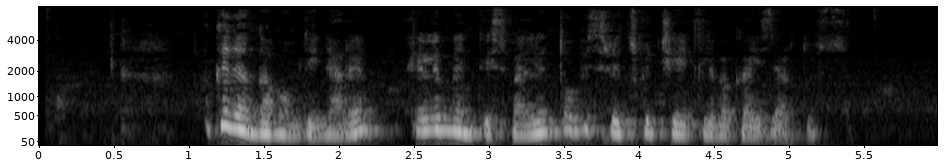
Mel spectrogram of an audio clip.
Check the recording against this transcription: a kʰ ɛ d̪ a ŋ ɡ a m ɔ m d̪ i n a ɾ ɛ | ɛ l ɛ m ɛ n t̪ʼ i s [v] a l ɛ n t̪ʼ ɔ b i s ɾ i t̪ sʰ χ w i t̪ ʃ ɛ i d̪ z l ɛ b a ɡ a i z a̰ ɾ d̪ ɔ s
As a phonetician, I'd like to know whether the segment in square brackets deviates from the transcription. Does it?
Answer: no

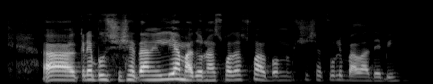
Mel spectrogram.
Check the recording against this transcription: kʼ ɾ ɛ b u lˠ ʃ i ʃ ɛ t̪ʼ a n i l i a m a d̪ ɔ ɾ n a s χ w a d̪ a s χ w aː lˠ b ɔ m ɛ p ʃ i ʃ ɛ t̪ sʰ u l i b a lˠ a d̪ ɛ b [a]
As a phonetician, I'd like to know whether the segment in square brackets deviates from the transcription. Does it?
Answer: yes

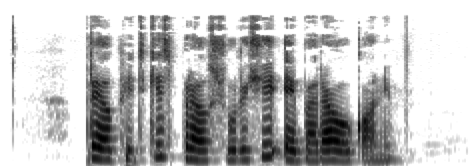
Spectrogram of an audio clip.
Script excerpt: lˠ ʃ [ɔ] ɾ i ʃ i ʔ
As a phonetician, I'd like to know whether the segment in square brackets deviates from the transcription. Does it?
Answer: yes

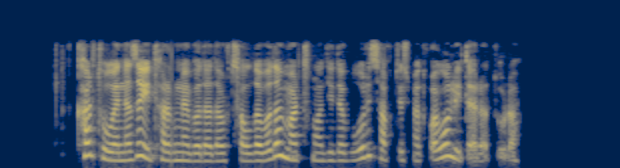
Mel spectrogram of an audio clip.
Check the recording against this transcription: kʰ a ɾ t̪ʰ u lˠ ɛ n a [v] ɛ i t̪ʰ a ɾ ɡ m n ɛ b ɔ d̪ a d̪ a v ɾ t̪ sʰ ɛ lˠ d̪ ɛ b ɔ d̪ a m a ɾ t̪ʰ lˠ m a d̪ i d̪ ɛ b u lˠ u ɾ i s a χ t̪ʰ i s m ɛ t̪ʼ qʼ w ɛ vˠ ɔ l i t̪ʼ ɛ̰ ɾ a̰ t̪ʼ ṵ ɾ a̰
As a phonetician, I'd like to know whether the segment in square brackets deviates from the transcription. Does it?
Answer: yes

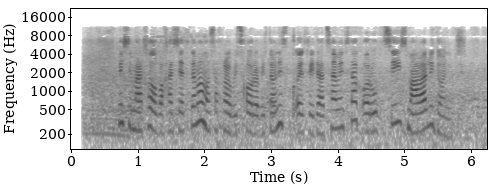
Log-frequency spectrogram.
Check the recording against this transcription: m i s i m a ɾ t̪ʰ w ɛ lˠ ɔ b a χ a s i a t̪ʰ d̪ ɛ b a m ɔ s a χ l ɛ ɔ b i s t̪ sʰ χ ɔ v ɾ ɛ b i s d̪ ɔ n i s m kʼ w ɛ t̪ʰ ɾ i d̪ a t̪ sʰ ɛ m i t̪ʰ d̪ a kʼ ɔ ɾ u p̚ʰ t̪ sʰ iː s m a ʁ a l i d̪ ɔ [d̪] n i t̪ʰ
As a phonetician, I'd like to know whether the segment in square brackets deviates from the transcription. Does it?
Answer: yes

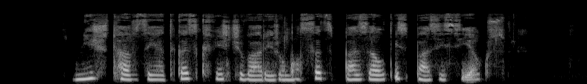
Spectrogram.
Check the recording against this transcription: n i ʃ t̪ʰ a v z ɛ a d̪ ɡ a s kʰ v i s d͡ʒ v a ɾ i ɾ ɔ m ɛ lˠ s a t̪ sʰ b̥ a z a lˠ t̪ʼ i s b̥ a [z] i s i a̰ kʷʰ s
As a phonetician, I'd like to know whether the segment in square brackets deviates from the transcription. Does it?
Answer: no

